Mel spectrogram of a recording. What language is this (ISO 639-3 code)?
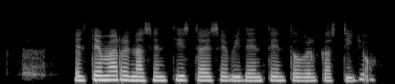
spa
